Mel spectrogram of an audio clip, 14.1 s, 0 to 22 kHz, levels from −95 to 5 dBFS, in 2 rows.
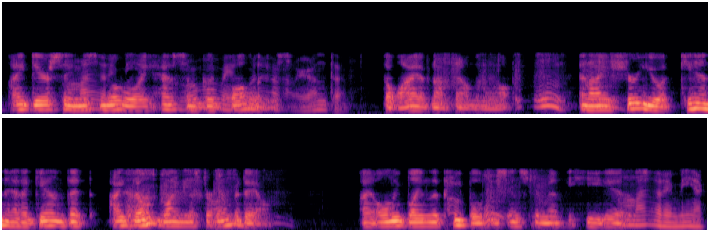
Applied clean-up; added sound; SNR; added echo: neural mask model DeepFilterNet 3.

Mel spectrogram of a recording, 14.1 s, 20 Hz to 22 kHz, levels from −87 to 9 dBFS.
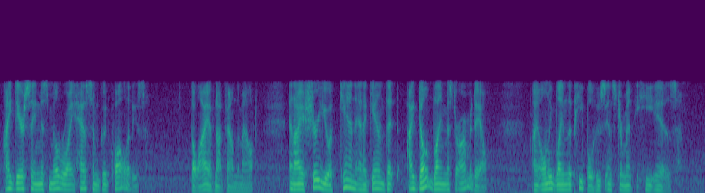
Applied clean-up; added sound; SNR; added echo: none; none; none; none.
